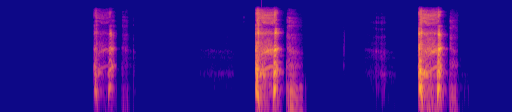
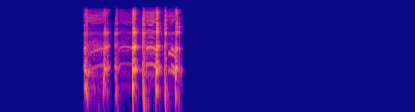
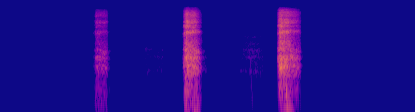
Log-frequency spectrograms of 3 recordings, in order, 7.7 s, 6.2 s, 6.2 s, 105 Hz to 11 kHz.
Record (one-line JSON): {"three_cough_length": "7.7 s", "three_cough_amplitude": 30492, "three_cough_signal_mean_std_ratio": 0.21, "cough_length": "6.2 s", "cough_amplitude": 27245, "cough_signal_mean_std_ratio": 0.21, "exhalation_length": "6.2 s", "exhalation_amplitude": 4882, "exhalation_signal_mean_std_ratio": 0.22, "survey_phase": "beta (2021-08-13 to 2022-03-07)", "age": "45-64", "gender": "Male", "wearing_mask": "No", "symptom_none": true, "smoker_status": "Ex-smoker", "respiratory_condition_asthma": true, "respiratory_condition_other": false, "recruitment_source": "REACT", "submission_delay": "0 days", "covid_test_result": "Negative", "covid_test_method": "RT-qPCR", "influenza_a_test_result": "Negative", "influenza_b_test_result": "Negative"}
